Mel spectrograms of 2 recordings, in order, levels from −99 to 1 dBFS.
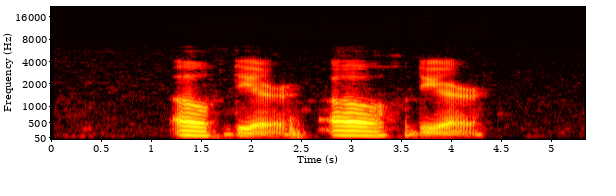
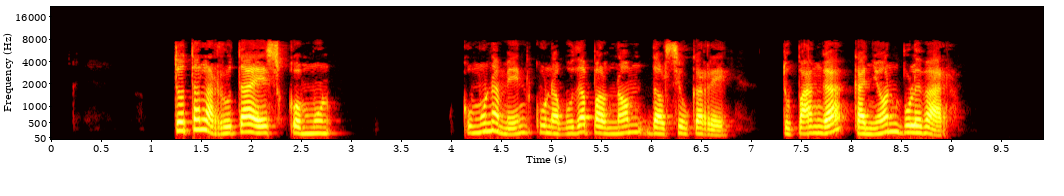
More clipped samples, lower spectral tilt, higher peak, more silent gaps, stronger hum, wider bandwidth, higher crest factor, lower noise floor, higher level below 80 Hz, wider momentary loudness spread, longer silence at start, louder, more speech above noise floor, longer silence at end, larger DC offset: neither; first, -9.5 dB/octave vs -4.5 dB/octave; second, -8 dBFS vs 0 dBFS; second, none vs 3.29-3.98 s, 4.05-4.12 s, 7.11-7.32 s; neither; second, 4.5 kHz vs 8 kHz; about the same, 20 dB vs 18 dB; second, -77 dBFS vs under -90 dBFS; about the same, -68 dBFS vs -64 dBFS; first, 17 LU vs 11 LU; about the same, 1.2 s vs 1.25 s; second, -27 LUFS vs -17 LUFS; second, 51 dB vs over 74 dB; about the same, 1.05 s vs 0.95 s; neither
